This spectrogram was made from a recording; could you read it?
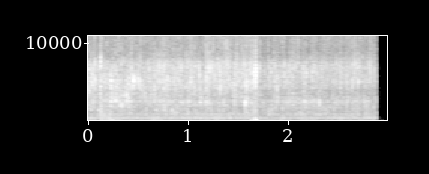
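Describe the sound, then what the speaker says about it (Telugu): Garlic and green chillies fry in a pan for an amla chutney, giving a steady, loud oil sizzle throughout with one brief clatter partway through before it cuts off abruptly. "వెల్లుల్లి ఇవన్నీ వేసి బాగా వేయించుకోవాలి"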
